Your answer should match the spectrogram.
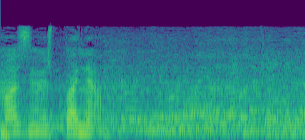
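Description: Voices: a few spoken words at the start, then quieter background chatter of several people.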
